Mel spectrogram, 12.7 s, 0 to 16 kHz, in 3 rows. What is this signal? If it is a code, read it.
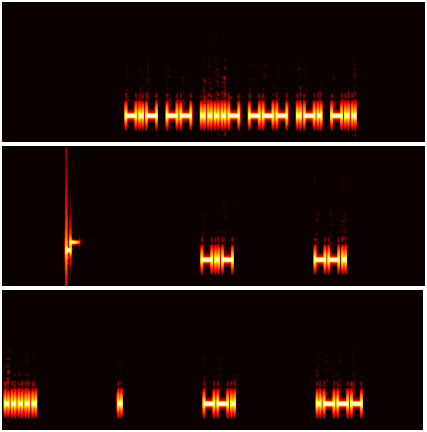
Morse code, heard as a keyed tone, about 36 wpm, spaced as for 15 wpm, 700 Hz. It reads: KM4ORD KG5EGJ
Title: USA Call Signs - 8x Character Spacing - 35wpm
